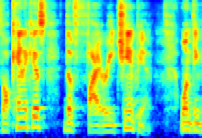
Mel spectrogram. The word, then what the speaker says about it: Volcanicus: start with the name a lot of people are already mispronouncing it there is a second C in the end so it is volcanic Asst the firey champion one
